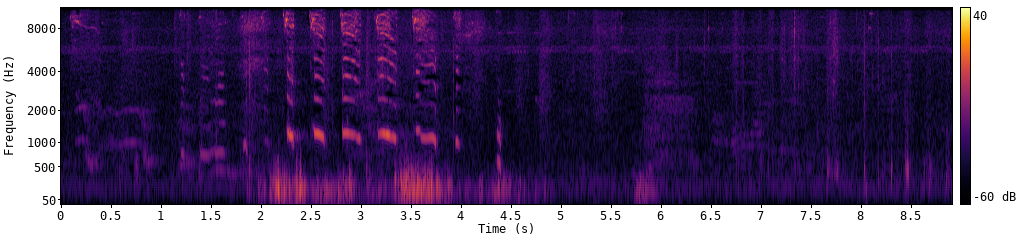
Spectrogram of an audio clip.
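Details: Outdoor play with a red rust Doberman Pinscher puppy, giving a quick burst of repeated squeaky yelping whimpers, several per second, with heavy rustling beneath; afterwards a human voice and quieter scuffling.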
